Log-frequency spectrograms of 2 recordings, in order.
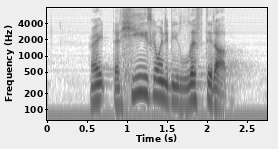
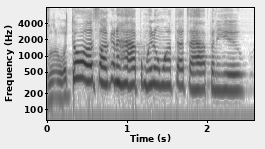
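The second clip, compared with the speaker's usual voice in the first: alarmed disciples; 10 semitones higher, 4 dB louder, faster than usual. Retold or imitated.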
